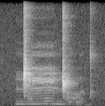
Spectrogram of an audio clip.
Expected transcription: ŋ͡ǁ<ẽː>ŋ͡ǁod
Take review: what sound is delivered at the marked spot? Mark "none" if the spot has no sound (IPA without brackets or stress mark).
ẽː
